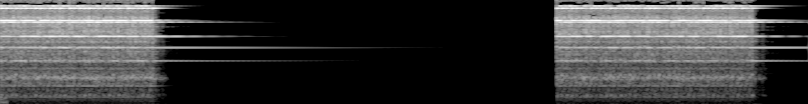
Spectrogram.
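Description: A telephone rings in two long bursts of bright, metallic bell tone, each lasting about a second and a half, separated by a pause of several seconds. The first ring trails off before the second begins.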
